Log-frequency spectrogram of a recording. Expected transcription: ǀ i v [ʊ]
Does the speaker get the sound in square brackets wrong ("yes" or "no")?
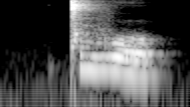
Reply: no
